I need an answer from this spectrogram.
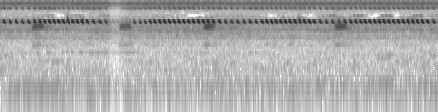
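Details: Insect calling at night: a steady high, rapidly pulsed trill runs almost without break, dropping out for a moment near the middle, while softer short chirps repeat about once a second underneath.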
